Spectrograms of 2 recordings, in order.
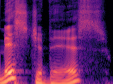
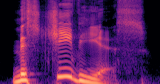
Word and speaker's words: mischievous: If you keep this concept in mind, you will never go astray when deciding between mischievous with three syllables and mischievous with four. The shorter, more transient version is usually the righteous one.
